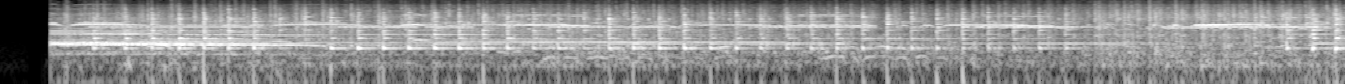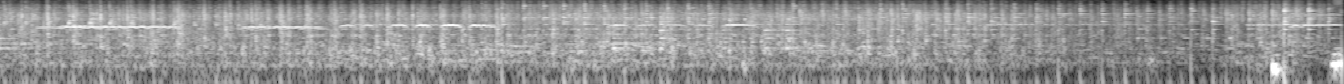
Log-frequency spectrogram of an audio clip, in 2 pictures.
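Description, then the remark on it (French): Protesters banging pots and pans outside a factory during a visit by President Macron: a dense, continuous clatter of many pots and pans banged at once by a crowd, loud and relentless for the whole stretch, with shrill whistles piercing through the metallic din. “Voilà pour ce concert euh, de casseroles.”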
